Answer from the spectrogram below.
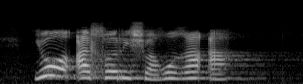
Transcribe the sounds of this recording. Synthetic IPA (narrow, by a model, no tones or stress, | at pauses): joʔaɬʰoriʃwaɣʊɣaʔa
